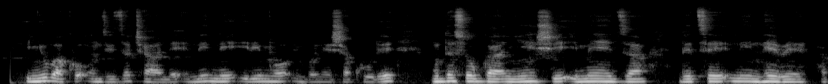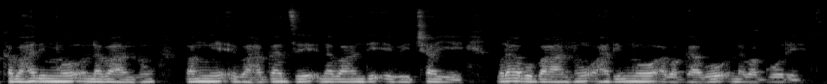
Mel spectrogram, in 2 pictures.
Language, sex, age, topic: Rundi, male, 25-35, education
